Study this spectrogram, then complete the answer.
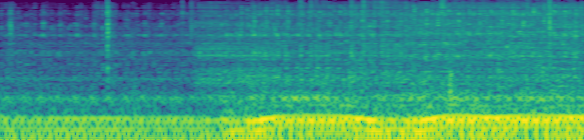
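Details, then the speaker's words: Used pickup truck with a noisy, unidentified cause, sounding like a semi: deep, loud rumble with a coarse low throb at idle, rising slightly partway through; engine or exhaust noise, cause not determined. "It sounds like a semi."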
